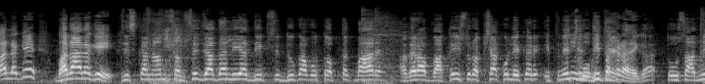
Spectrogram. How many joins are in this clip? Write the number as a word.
two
